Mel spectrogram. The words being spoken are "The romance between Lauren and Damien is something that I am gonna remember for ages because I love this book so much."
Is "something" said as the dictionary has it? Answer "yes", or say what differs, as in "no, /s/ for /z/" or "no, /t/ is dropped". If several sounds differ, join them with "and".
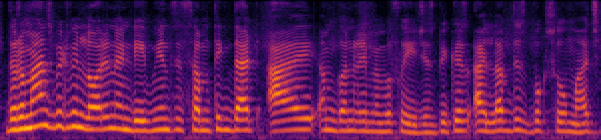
no, /t/ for /θ/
